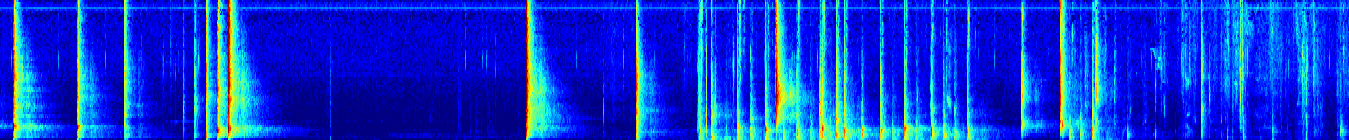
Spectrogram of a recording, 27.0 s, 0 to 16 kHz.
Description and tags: echo ljubljana castle
Me and my friends trying the echo in one of the rooms of the Ljubljana Castle in Ljubljana. September 2012.
castle, ljubljana, echo, field-recording, clapping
